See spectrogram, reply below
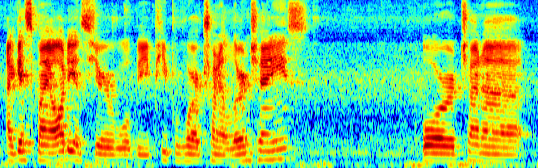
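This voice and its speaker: A man's voice: medium pitch, steady tone, moderate pace, a little hiss or hum, rough recording. A young man from Korea, partly raised in New Zealand, talking off the cuff in a casual monologue, with many fillers and restarts. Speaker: video creator.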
